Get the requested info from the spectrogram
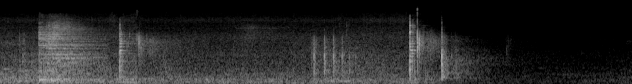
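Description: Sharp clicks of snooker balls striking each other and the cue tip hitting the cue ball: single clicks, a quick cluster about three seconds in, and two loud clicks about four seconds in. A short burst of noise comes just under a second in. The sound then drops away to near silence.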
